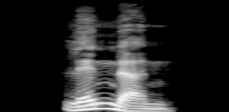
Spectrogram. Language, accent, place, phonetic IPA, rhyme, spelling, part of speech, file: German, Germany, Berlin, [ˈlɛndɐn], -ɛndɐn, Ländern, noun, De-Ländern.ogg
- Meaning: dative plural of Land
